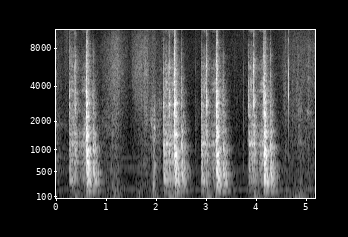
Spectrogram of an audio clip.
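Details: Antara tailgate after replacing the opening button (previously zip-tied; wiring fault also suspected): four short even whirring clunks about a second apart, latch actuator now working.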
